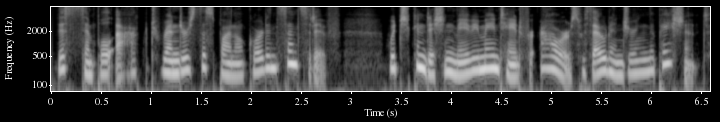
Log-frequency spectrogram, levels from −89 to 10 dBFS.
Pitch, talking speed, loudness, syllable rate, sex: 215 Hz, 175 wpm, -18 LUFS, 5.7 syllables/s, female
